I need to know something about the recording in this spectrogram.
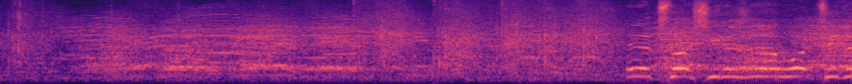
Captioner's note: fans chanting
